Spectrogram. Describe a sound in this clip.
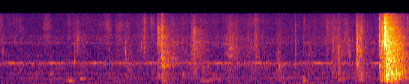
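Paper rustles as sheets are handled.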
